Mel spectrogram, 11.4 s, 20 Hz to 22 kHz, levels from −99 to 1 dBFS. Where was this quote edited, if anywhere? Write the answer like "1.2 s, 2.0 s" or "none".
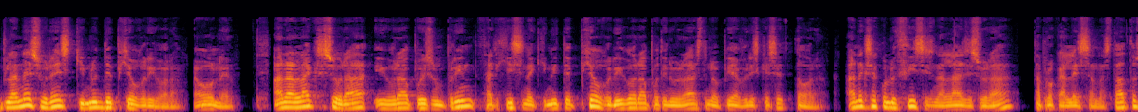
1.9 s, 2.7 s, 8.3 s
